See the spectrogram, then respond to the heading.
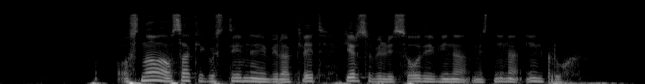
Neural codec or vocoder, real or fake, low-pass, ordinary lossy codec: vocoder, 24 kHz, 100 mel bands, Vocos; fake; 10.8 kHz; Opus, 64 kbps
